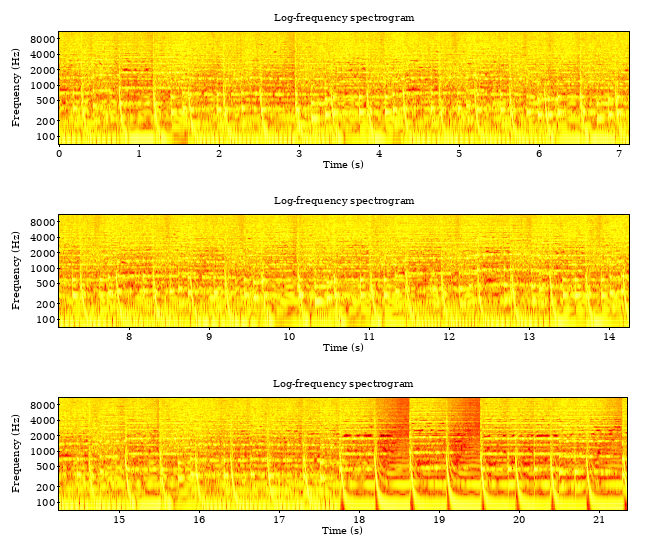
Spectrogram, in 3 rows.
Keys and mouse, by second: 0.7 click, 3.4 click, 6.1 click, 8.1 click, 13.4-16.1 drag, 16.8 click, 18.8 click.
